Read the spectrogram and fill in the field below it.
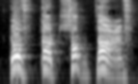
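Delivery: slow, loud seething fury; angry man seething at the returned friend. A narrator's reading. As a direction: push the words out in fury. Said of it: "the man seethes".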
